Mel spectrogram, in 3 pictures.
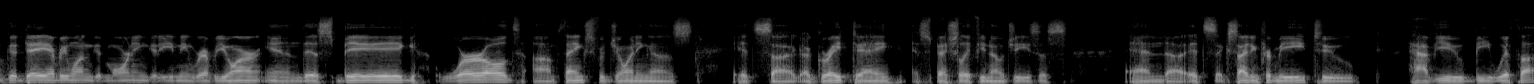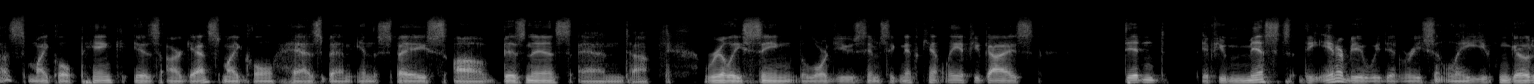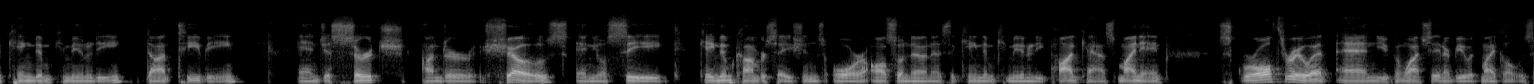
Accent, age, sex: American, 50-69, male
